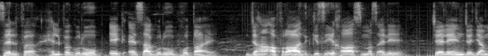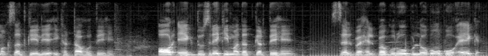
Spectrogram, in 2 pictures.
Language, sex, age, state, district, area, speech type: Urdu, male, 18-30, Bihar, Purnia, rural, spontaneous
